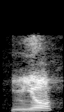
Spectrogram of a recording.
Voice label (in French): "myon" ouvert, mina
